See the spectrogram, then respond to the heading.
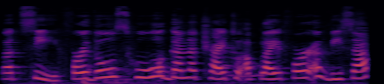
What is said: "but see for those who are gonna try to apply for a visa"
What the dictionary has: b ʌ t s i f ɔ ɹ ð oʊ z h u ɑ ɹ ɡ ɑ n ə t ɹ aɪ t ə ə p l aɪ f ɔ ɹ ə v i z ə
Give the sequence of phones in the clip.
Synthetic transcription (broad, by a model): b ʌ t s i f ɔ ɹ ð oʊ s h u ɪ l ɡ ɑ n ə t ɹ aɪ t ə ə p l aɪ f ɔ ɹ ə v i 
